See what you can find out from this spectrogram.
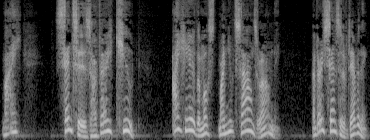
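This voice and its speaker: A man's voice: a little high, very animated, moderate pace, pauses often, fairly bright tone, husky, no echo, full character voice. An actor playing a nervous, overly eager hired man who stammers through forced cheer in a radio drama. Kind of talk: 1980s radio drama acting.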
